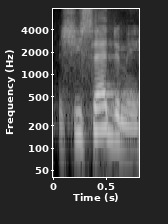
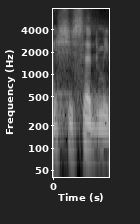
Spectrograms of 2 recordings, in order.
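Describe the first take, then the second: First: Said in the usual way. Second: A hushed second go; softer, lower restart. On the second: Shown as a demonstration. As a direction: drop the voice on the repeat.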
